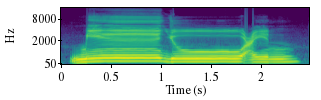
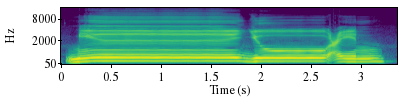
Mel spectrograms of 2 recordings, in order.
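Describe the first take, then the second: First: The nasal sound is rushed and cut short. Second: The nasal sound is held for two beats. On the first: The speaker calls it wrong. "Yang B kurang tepat karena tergesa-gesa" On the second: The speaker calls it right. "Semestinya min ju'in. Tahan dulu dua harokat"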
